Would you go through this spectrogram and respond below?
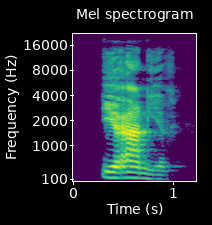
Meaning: an Iranian (person from Iran or of Iranian descent)
- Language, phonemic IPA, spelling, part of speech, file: Dutch, /iˈraː.ni.ər/, Iraniër, noun, Nl-Iraniër.ogg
